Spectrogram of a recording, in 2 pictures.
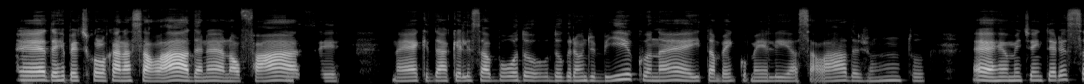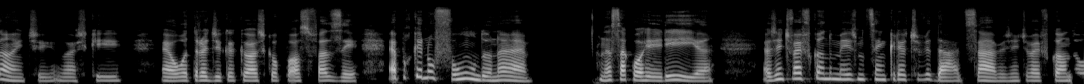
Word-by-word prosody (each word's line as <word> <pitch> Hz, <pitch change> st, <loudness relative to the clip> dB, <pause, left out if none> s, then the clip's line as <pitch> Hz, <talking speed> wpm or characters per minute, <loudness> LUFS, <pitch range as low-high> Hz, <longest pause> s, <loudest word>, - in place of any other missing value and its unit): É, 200 Hz, 0 st, +6 dB
de 185 Hz, -, +2 dB
repente, 180 Hz, -2 st, -1 dB
colocar 180 Hz, -1 st, +3 dB
na 175 Hz, 0 st, +4 dB
salada, 175 Hz, +2 st, +7 dB
né, 175 Hz, 0 st, +1 dB
no 160 Hz, -, 0 dB
alface, 160 Hz, -1 st, +3 dB, 0.5 s
né 170 Hz, +2 st, 0 dB
que 175 Hz, -, -11 dB
dá 175 Hz, +1 st, 0 dB
aquele 175 Hz, +1 st, -4 dB
sabor 180 Hz, +1 st, -3 dB
do 180 Hz, -2 st, -8 dB
do 175 Hz, 0 st, -9 dB
grão 180 Hz, 0 st, -5 dB
de 180 Hz, -1 st, -8 dB
bico, 195 Hz, +5 st, -4 dB
né, 180 Hz, 0 st, 0 dB
e 170 Hz, -, -7 dB
também 170 Hz, 0 st, -5 dB
comer 165 Hz, -2 st, -9 dB
ali 165 Hz, 0 st, -8 dB
a 160 Hz, -, -6 dB
salada 175 Hz, +1 st, -3 dB
junto, 170 Hz, +1 st, -13 dB, 0.5 s
é, 180 Hz, -2 st, +6 dB
realmente 180 Hz, +3 st, -5 dB
é -, -, -2 dB
interessante, 195 Hz, -3 st, -4 dB
eu 170 Hz, +1 st, -13 dB
acho 170 Hz, -1 st, -9 dB
que 180 Hz, -1 st, -9 dB, 0.4 s
é 175 Hz, -2 st, +1 dB
outra 180 Hz, +2 st, 0 dB
dica 180 Hz, 0 st, -5 dB
que 180 Hz, -, -7 dB
eu -, -, +5 dB
acho 175 Hz, +3 st, +1 dB
que 185 Hz, -, -7 dB
eu 180 Hz, -, -4 dB
posso 170 Hz, -, -2 dB
fazer. 170 Hz, -3 st, -2 dB, 0.3 s
É -, -, +5 dB
porque 355 Hz, -, -3 dB
no 305 Hz, -1 st, -1 dB
fundo, 235 Hz, -6 st, -1 dB
né, 180 Hz, -4 st, +1 dB, 0.7 s
nessa 205 Hz, +2 st, +1 dB
correria, 185 Hz, -4 st, 0 dB, 0.5 s
a 180 Hz, -, 0 dB
gente 240 Hz, +3 st, -2 dB
vai 265 Hz, 0 st, +3 dB
ficando 260 Hz, -1 st, -3 dB
mesmo 235 Hz, -1 st, -2 dB
sem 230 Hz, -2 st, -3 dB
criatividade, 220 Hz, -7 st, -3 dB
sabe. 170 Hz, -3 st, +1 dB
A -, -, -10 dB
gente 170 Hz, +2 st, -11 dB
vai 175 Hz, -1 st, -2 dB
ficando 175 Hz, 0 st, -2 dB
180 Hz, 175 wpm, -23 LUFS, 170-195 Hz, 0.7 s, salada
